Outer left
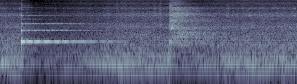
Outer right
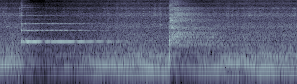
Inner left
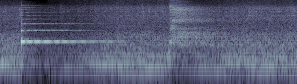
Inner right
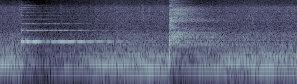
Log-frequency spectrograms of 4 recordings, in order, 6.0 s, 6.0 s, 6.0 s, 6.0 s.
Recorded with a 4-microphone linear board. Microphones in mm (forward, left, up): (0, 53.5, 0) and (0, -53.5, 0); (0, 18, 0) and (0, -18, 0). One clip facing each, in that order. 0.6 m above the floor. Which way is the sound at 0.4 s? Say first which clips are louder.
Outer left 5 dB, inner left 5 dB; 50° left (ahead or behind).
